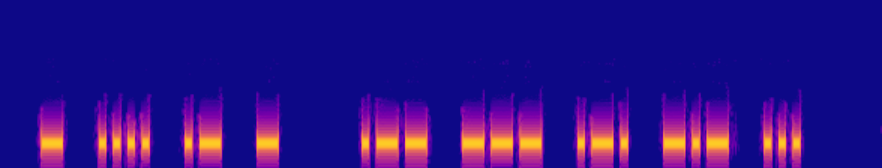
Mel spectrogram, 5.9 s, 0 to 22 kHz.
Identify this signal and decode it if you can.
Morse code, heard as a keyed tone, about 25 wpm, spaced as for 20 wpm, 600 Hz. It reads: THAT WORKS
